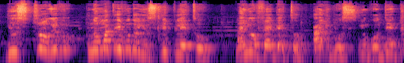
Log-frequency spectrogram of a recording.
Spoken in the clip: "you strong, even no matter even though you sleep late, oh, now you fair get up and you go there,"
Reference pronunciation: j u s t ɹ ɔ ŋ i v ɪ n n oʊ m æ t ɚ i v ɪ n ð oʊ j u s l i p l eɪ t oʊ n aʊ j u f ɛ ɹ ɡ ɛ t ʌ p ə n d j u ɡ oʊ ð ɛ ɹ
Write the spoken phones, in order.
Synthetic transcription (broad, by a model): j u s t ɹ ɔ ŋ i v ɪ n n oʊ m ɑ t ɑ i v ɪ n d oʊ j u s l i p l eɪ t oʊ n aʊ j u f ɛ ɡ ɛ t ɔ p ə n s j u ɡ oʊ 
